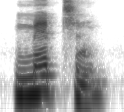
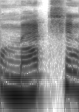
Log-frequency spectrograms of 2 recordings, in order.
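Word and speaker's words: Mädchen: Word তৈরি করা আছে মেডসিন, মেডসিন, হ্যাঁ? এটা কিন্তু ম্যাডসেন হবে না, মাডসেনও হবে না, মেডসিন, হ্যাঁ? কিছুটা এর মতো উচ্চারণ হবে মেডসিন।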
